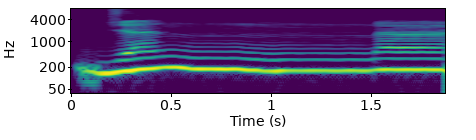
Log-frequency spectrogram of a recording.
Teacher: নুনের উপর তাশদীদ গুন্নাহ করা আবশ্যক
